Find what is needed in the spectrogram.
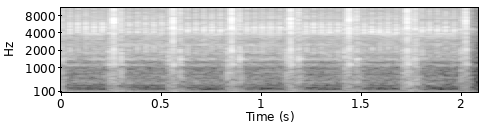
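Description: Film projector sound effect: evenly spaced mechanical clicks, about three or four a second, over a steady low hum.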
